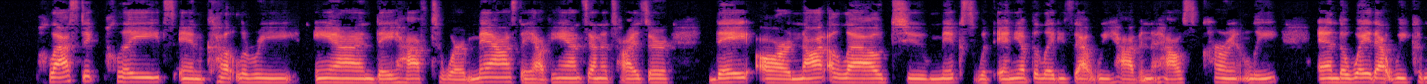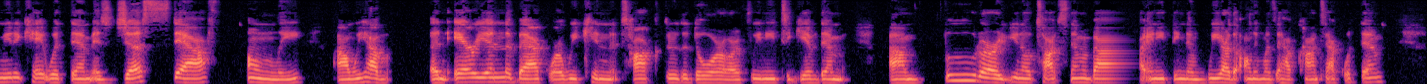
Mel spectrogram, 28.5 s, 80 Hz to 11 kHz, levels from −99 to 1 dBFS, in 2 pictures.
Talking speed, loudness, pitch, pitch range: 185 wpm, -24 LUFS, 150 Hz, 145-165 Hz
